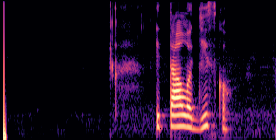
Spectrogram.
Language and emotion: Russian, positive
